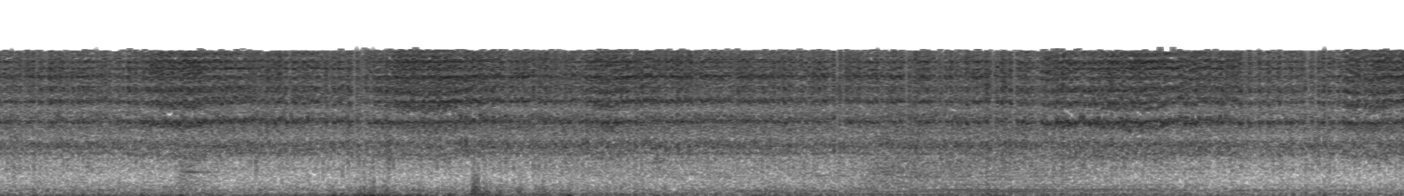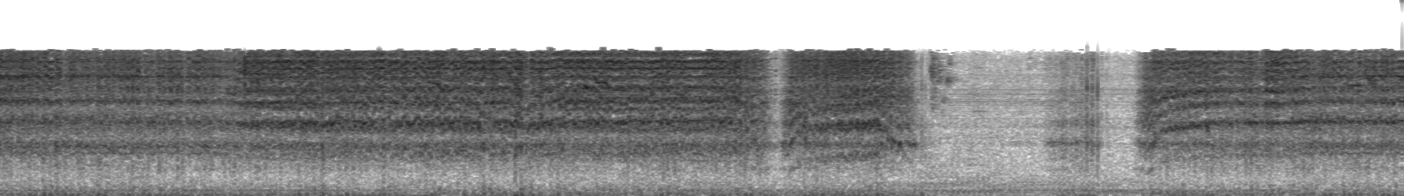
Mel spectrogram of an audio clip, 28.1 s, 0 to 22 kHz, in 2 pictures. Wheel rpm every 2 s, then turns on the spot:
230, 230, 220, 230, 230, 220, 220, 230, 220, 210, 180, 80, 50, 220.
22-24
